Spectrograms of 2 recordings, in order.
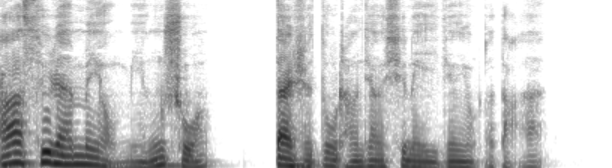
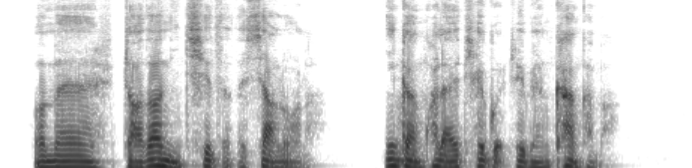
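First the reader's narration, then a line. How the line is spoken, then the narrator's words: Serious, low phone voice. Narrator (Chinese): 电话中民警的声音严肃低沉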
